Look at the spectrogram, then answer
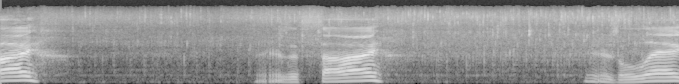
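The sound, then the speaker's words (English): Chicken pieces, including a leg, fry in hot oil in a skillet with a steady, crackling sizzle that runs throughout at a moderate level, while a person speaks in short phrases over it. “It's the one rule about frying. You can never overcrowd your skillet.”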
